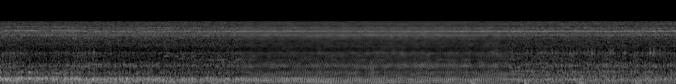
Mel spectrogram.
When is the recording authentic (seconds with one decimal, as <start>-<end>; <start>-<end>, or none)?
0.0-2.4; 5.1-6.8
